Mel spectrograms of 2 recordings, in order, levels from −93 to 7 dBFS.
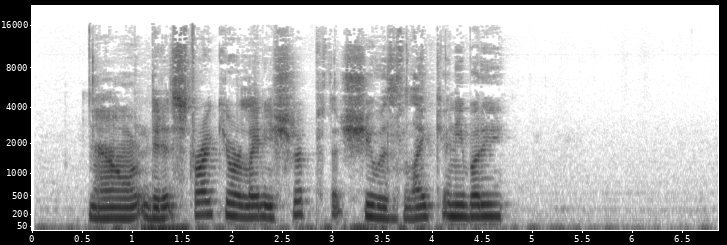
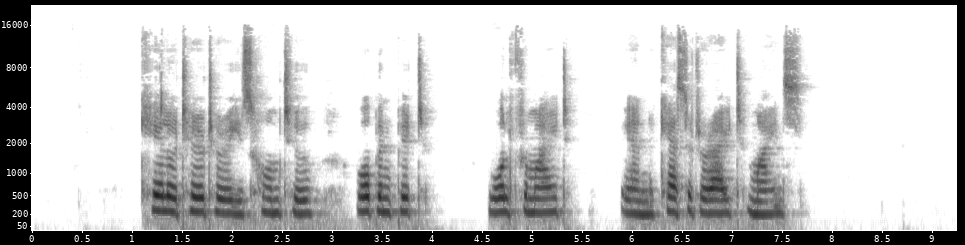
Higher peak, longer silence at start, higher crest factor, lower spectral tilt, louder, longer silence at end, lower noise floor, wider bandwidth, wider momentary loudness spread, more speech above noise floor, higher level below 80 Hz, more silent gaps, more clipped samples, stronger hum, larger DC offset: first, 0 dBFS vs -4 dBFS; second, 0.1 s vs 1.1 s; about the same, 14 dB vs 18 dB; about the same, -5.5 dB/octave vs -4.5 dB/octave; first, -14 LUFS vs -20 LUFS; about the same, 1.6 s vs 1.6 s; second, -48 dBFS vs -87 dBFS; about the same, 16.5 kHz vs 16 kHz; second, 8 LU vs 13 LU; second, 35 dB vs 68 dB; first, -34 dBFS vs -58 dBFS; neither; neither; neither; neither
